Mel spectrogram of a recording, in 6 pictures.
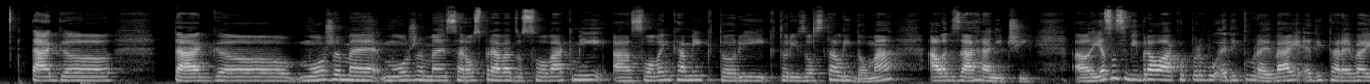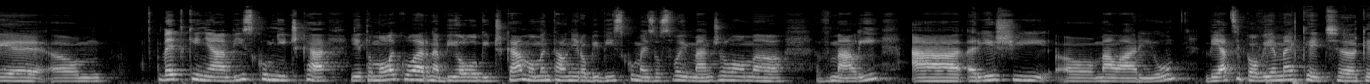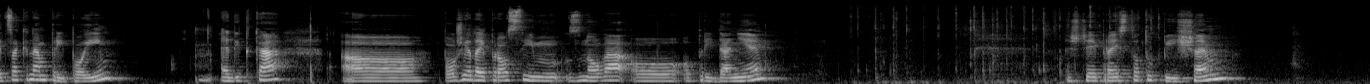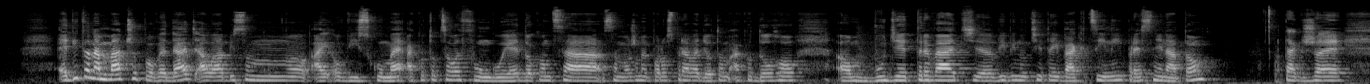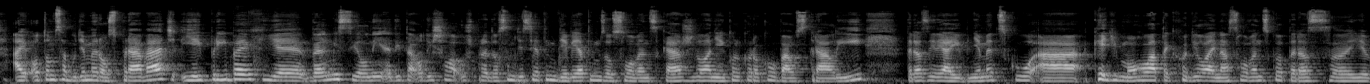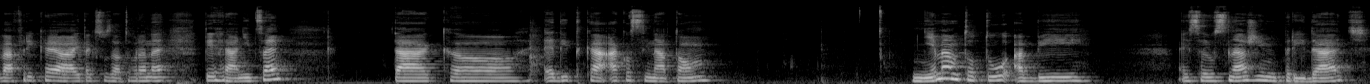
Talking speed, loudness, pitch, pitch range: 115 wpm, -23 LUFS, 180 Hz, 165-195 Hz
